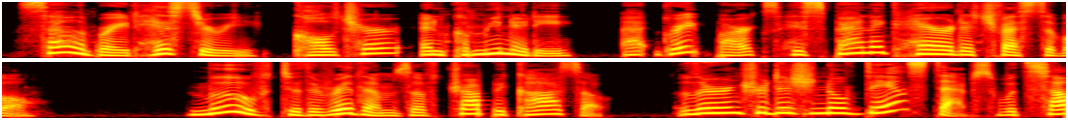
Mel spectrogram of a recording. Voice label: radio; Hispanic heritage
